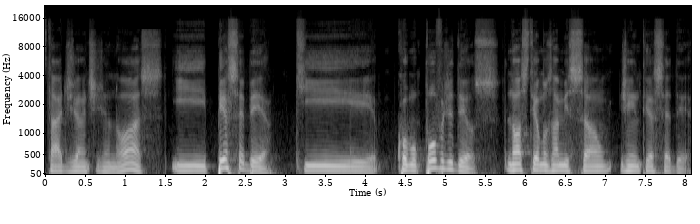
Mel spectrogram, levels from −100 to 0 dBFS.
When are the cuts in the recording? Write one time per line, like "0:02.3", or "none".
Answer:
none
